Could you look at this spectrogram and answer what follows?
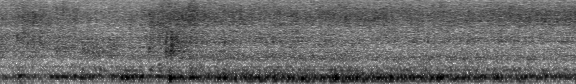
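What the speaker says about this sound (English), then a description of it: "Washing the hands like a good cook." Tap water runs steadily into a kitchen sink while hands are washed, a continuous even splashing hiss with no talk.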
